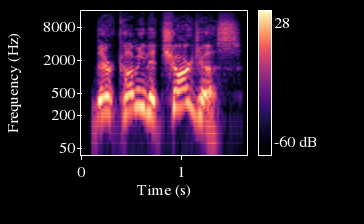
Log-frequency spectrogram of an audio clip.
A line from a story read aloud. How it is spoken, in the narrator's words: Herbie suddenly cried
